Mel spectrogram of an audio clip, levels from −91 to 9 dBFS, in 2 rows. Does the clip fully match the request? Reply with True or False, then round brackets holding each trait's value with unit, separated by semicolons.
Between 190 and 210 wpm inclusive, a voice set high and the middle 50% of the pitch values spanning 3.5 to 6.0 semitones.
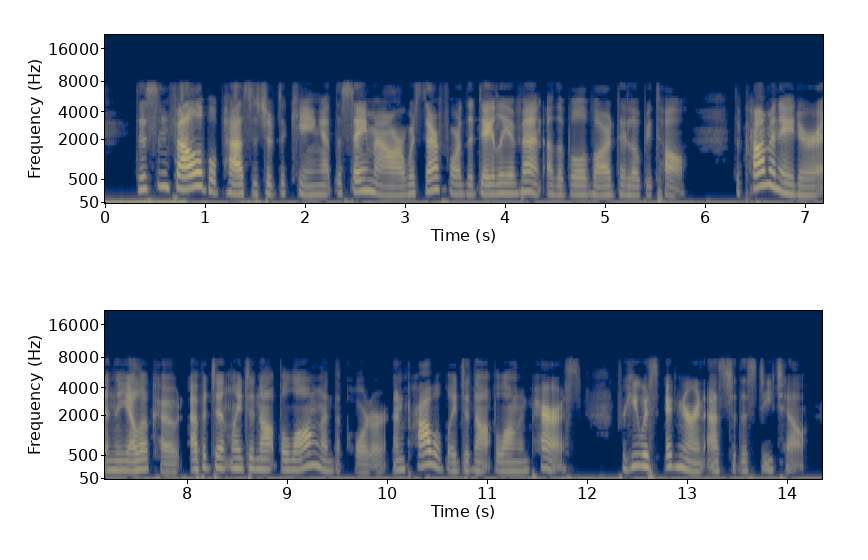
True (200 wpm; 195 Hz; 4.8 semitones)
